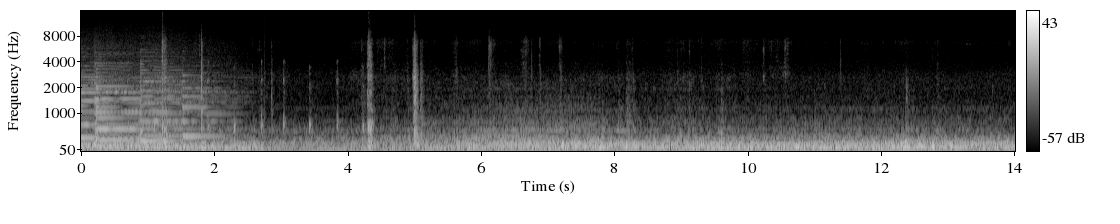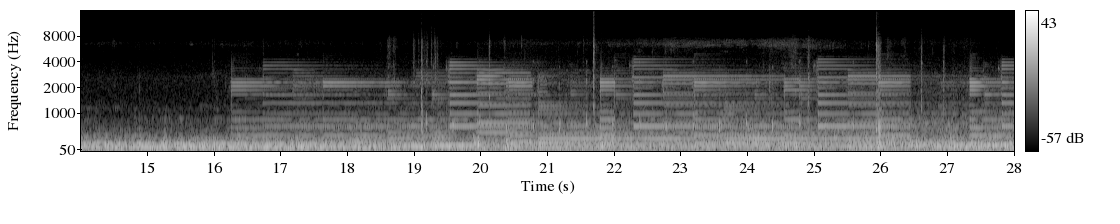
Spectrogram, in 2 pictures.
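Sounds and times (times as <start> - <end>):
car road noise rumble: 0.0 - 28.0.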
